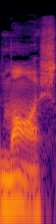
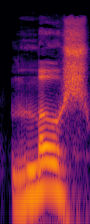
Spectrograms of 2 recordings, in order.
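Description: First: The vowel sounds like the one in 'mosh pit'. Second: The vowel sounds like the one in 'mobile'. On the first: The name is read as the ordinary word. "like a mosh pit" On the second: The name is read as short for a longer term. "Mosh would be mobile shell"

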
